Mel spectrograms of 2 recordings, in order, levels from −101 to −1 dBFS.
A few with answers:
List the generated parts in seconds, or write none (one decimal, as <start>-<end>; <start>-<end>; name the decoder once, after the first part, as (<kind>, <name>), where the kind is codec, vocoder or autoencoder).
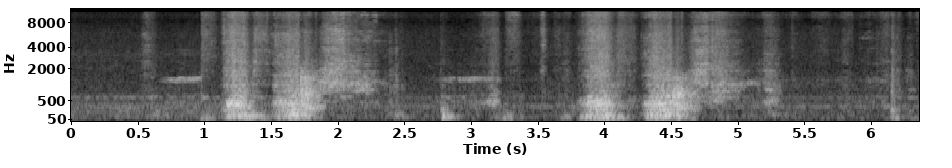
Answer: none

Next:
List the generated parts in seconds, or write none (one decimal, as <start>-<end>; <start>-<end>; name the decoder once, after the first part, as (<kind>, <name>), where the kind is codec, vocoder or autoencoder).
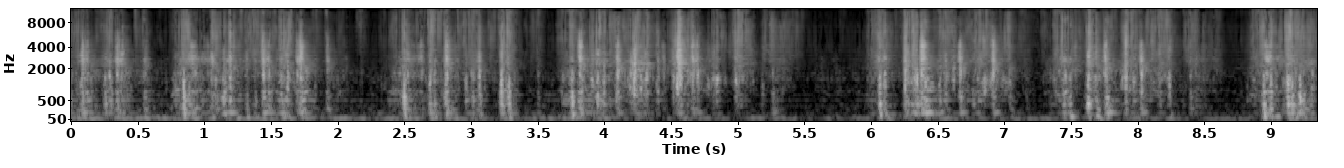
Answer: 0.0-9.4 (vocoder, BigVGAN v2)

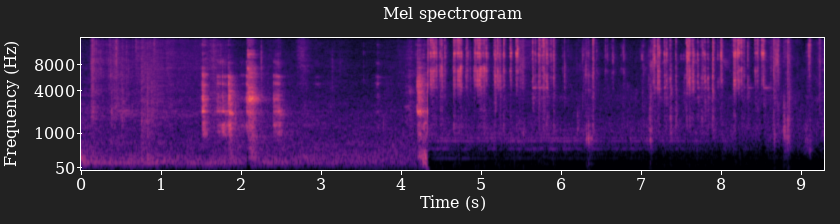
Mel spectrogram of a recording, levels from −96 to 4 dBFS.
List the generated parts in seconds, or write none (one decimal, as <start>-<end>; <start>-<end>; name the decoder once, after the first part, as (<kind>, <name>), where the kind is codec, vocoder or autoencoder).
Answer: 1.0-1.6 (vocoder, BigVGAN v2); 5.6-6.3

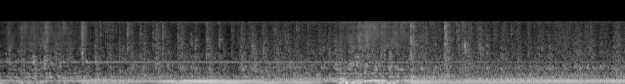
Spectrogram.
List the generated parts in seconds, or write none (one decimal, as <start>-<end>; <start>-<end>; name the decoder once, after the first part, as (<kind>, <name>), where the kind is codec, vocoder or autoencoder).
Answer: 0.0-0.9 (vocoder, BigVGAN v2); 3.4-4.1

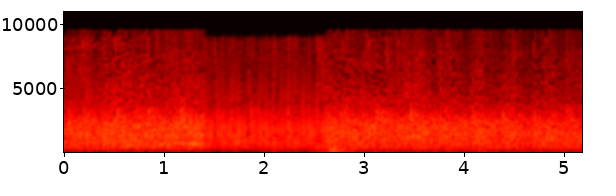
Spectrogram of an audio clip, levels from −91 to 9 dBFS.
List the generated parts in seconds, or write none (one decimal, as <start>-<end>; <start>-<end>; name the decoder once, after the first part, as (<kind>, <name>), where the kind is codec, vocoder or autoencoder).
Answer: 1.4-2.6 (vocoder, BigVGAN v2)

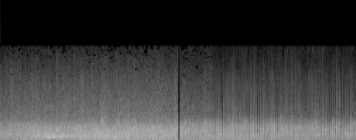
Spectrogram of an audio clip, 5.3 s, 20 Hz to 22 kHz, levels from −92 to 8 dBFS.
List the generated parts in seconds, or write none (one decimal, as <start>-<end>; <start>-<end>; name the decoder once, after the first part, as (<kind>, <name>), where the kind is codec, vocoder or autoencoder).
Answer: 3.2-5.3 (vocoder, BigVGAN v2)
